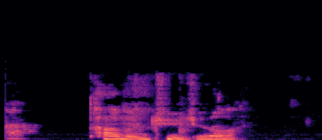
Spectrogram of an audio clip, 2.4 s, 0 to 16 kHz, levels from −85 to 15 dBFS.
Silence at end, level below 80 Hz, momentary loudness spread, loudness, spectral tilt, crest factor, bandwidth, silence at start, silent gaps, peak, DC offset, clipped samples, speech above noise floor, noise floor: 0.65 s; -52 dBFS; 14 LU; -18 LUFS; -7 dB/octave; 16 dB; 8 kHz; 0.05 s; none; -2 dBFS; under 0.1%; under 0.1%; 45 dB; -62 dBFS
